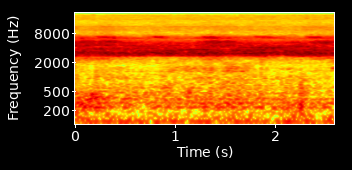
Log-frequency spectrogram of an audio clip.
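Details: A steady, high-pitched chorus of crickets trilling without pause on an autumn night in the northeast.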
